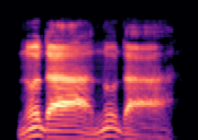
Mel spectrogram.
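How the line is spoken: Drawn-out drawl. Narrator (Russian): протянул он

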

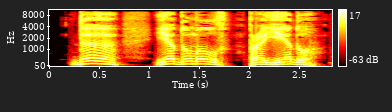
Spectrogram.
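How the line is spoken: Mumbling. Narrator (Russian): промямлил я

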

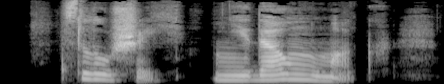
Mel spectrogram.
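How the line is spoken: Low hiss. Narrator (Russian): понизив голос, чтобы не привлекать ничего внимания, прошипела Нина

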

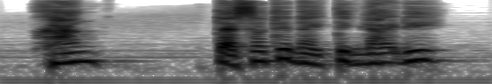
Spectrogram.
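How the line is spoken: Stunned cry. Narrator (Vietnamese): Mình bàng hoàng kêu lên

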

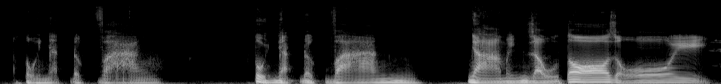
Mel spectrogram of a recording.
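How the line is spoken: Excited hushed whisper. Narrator (Vietnamese): Ông Đăng khe khẽ nói chỉ đủ cho vợ nghe

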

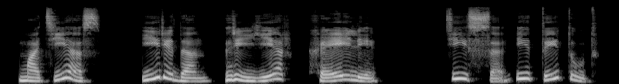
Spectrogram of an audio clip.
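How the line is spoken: Puzzled drawl. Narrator (Russian): Озадаченно протянул Иридан

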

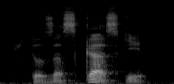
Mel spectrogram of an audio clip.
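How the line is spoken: Confused muttering. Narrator (Russian): пробормотал сбитый с толку Тареев

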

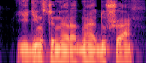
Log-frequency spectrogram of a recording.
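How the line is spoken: Sad voice. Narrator (Russian): говорю я грустно

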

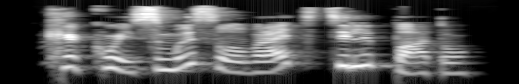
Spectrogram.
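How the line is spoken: Snorted. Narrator (Russian): фыркнул Киган

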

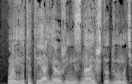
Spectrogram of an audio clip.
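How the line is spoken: Surprised and joyful. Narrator (Russian): проговорила и удивленно и радостно

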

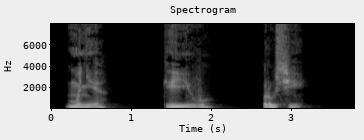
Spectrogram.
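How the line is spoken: Quiet. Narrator (Russian): Сказано было негромко

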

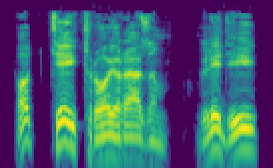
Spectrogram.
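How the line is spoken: Grumbling with a smirk. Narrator (Russian): усмехнулся, проворчав

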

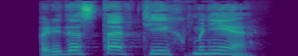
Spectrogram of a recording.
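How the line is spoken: Piercing shriek over noise. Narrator (Russian): завизжал лягушонок, покрывая своим пронзительным голосом даже эту суматоху

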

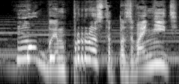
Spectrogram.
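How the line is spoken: Smirking. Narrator (Russian): хмыкнул Коржик

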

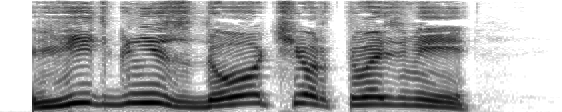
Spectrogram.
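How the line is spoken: Cheerful reply. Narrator (Russian): весело отозвался Паганель

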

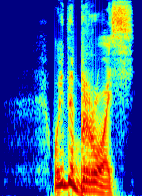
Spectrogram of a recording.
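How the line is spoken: Bark. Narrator (Russian): рявкнула Битси

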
